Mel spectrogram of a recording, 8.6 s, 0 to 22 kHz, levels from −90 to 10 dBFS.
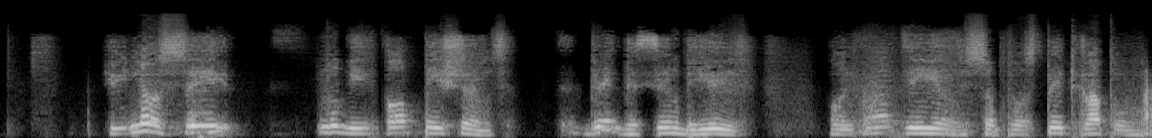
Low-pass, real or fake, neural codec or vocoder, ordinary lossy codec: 14.4 kHz; fake; codec, 44.1 kHz, 0.9 kbps, DAC; AAC, 48 kbps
